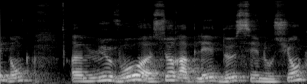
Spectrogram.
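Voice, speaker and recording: A man talks at a moderate pace with a slight non-native accent and a fairly high pitch. His pitch varies in an ordinary way, and audible room echo surrounds the voice. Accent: slight foreign. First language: not French (speaking French). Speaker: French literature tutor. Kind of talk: lecture. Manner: hesitant, many fillers.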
